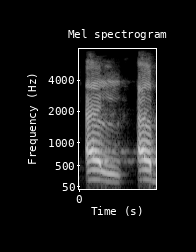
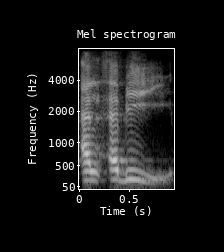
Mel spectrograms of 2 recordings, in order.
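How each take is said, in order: First: The b ends the word with no vowel after. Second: A vowel sound is added after the b. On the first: The speaker calls it right. "We're just going to merely separate between them" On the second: The speaker calls it wrong. "not al abi"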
